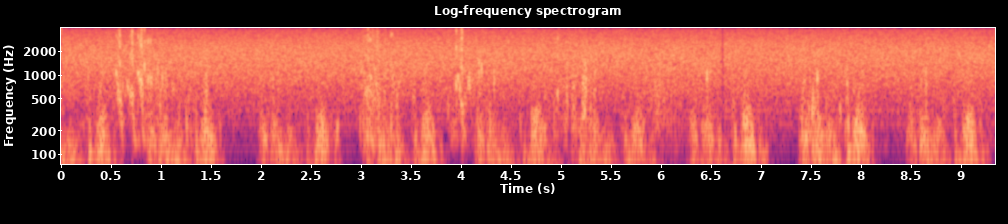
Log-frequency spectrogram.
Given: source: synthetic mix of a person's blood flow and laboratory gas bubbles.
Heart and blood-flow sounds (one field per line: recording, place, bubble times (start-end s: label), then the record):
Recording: Doppler ultrasound of blood flow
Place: precordium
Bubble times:
0.50-1.07 s: bubbles
1.09-1.34 s: bubbles
2.72-2.81 s: bubbles
2.96-3.42 s: bubbles
3.84-4.26 s: bubbles
4.55-4.75 s: bubbles
4.80-4.88 s: bubbles
4.93-5.02 s: bubbles
From the record:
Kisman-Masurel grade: 232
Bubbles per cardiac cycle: several, 3 to 8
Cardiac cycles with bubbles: 50 to 99%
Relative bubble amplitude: moderate (0.250 to 0.450)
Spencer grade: 3 (all of the cardiac periods contain showers or single bubble signals, but not dominating or overriding the cardiac motion signals)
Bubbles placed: only in the low amplitude regions of the cardiac cycle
